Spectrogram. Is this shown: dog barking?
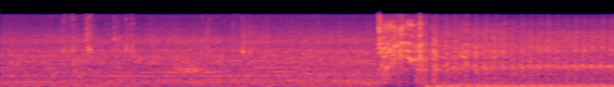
no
